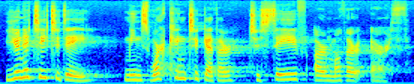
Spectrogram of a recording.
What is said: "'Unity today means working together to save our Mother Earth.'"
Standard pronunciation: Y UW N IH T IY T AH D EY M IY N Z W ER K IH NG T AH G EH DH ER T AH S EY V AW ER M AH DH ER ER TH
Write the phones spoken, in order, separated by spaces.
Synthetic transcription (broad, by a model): Y UW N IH T IY T AH D EY M IY N Z W ER K IH NG T AH G EH DH ER T AH S EY V AW ER M AH DH ER ER TH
